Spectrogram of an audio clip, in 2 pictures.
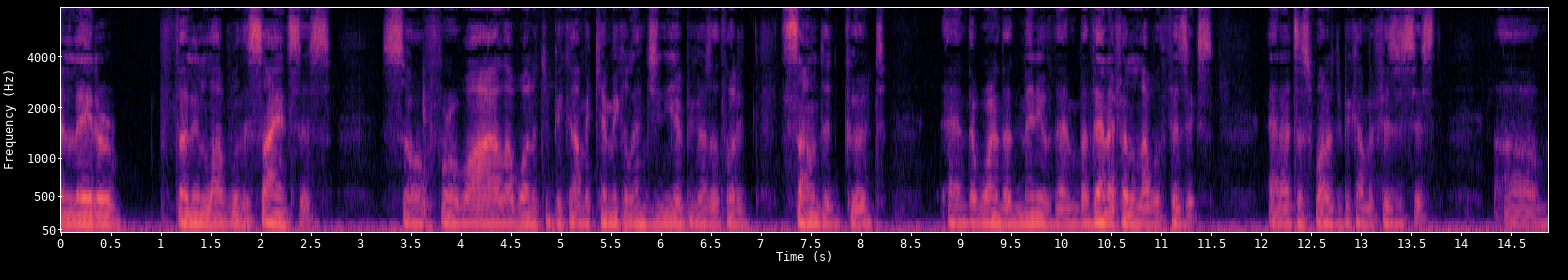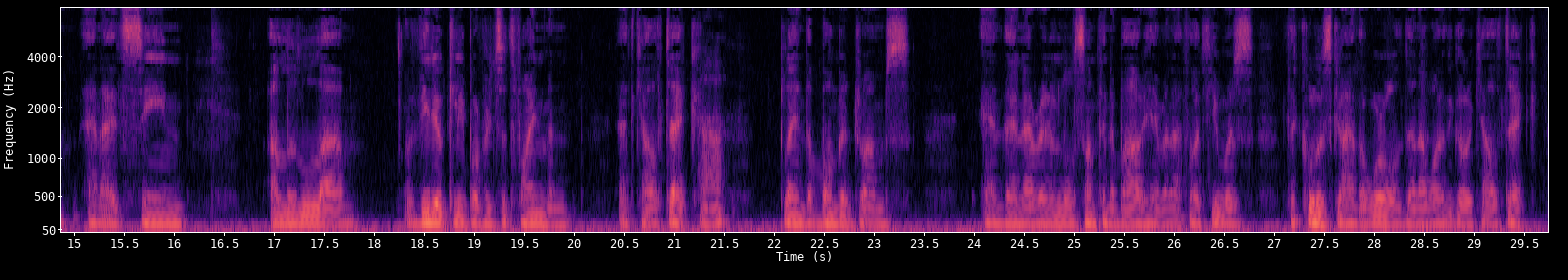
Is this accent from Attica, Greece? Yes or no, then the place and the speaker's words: no; Thessaloniki, Central Macedonia, Greece; I was born in Thessaloniki in Greece.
